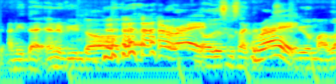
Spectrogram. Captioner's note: laughs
